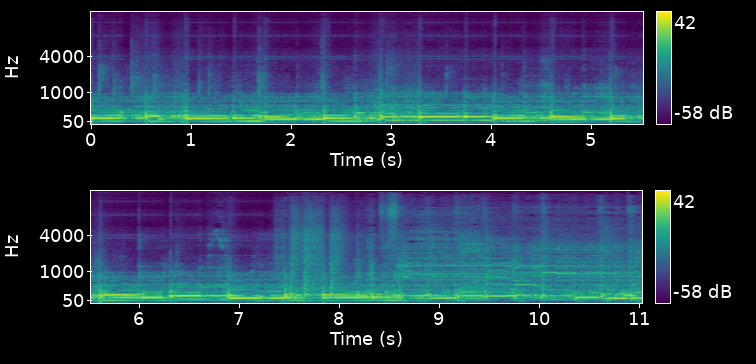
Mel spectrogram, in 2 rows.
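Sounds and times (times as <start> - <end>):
sustained lead melody: 0.0 - 9.7
acoustic and electric guitars: 0.0 - 11.0
bass guitar line: 0.0 - 11.0
drums and cymbals: 7.3 - 11.0.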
